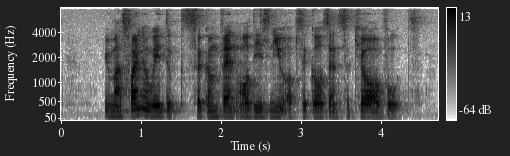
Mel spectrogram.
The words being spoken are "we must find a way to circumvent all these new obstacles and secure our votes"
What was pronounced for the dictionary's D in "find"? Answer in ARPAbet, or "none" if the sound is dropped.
D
